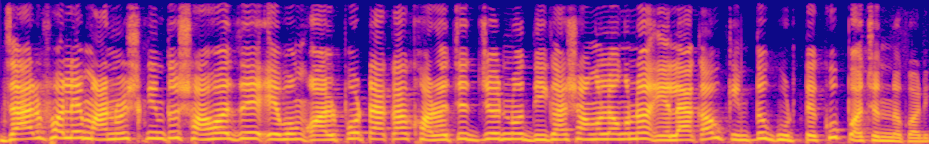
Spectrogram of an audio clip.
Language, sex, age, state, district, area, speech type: Bengali, female, 45-60, West Bengal, Purba Medinipur, rural, spontaneous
